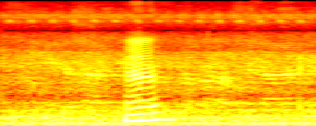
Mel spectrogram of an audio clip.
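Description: A steady low hum of background noise, with a single short spoken "Ha?" about a second in.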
